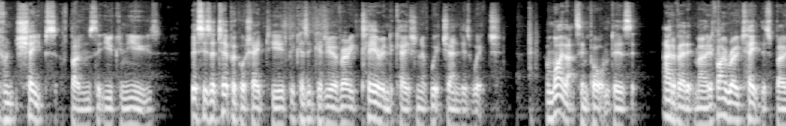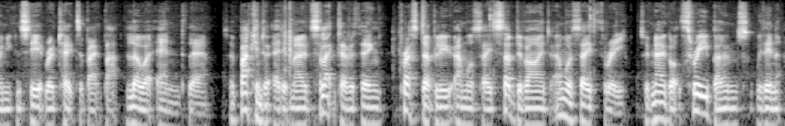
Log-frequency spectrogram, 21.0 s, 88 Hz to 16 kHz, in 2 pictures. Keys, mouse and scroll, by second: 7.1 Tab, 9.5 r, 13.4 Tab, 13.8 a, 14.3 a, 15.7 w, 17.0 click.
